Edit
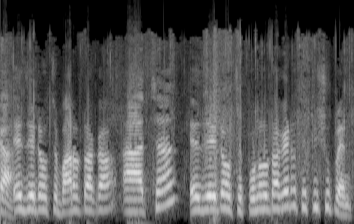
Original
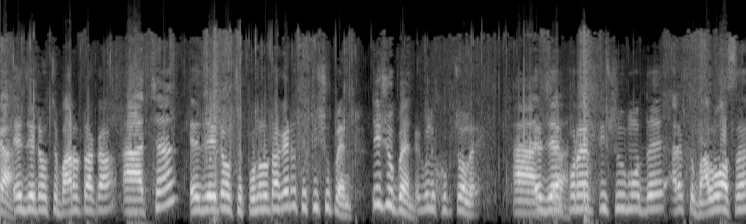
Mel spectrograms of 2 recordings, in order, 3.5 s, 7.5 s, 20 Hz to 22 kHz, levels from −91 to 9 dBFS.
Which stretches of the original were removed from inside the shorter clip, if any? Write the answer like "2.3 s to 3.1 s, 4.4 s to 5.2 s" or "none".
none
